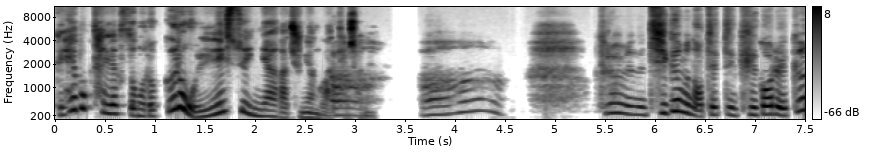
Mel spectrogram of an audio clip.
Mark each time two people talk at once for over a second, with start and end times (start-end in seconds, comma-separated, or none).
none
